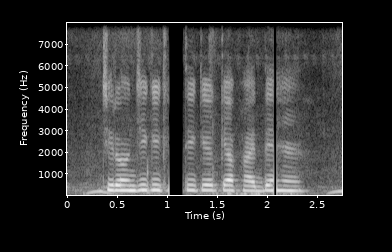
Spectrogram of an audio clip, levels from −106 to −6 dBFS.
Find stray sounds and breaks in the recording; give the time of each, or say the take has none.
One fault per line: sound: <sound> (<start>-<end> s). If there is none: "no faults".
sound: dropout (1.0-1.2 s)
sound: dropout (2.1-2.1 s)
